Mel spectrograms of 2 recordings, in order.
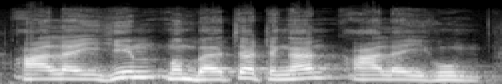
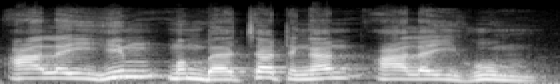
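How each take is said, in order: No difference in how they are said.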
